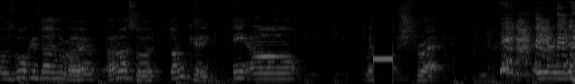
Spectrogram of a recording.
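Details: Vocal tics and interjections in a man with Tourette syndrome.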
